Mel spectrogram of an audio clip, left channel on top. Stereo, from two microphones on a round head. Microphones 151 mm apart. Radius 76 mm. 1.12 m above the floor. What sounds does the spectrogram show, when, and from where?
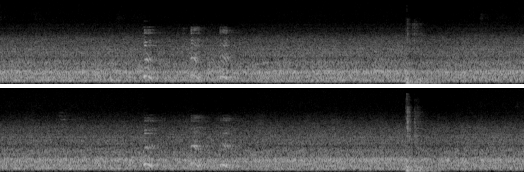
1.4 s laughter: 55° left (ahead or behind), 4 m
4.0 s a thud: 50° right (ahead or behind), 4 m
